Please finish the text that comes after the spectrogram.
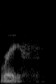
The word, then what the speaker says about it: Ralph: Isn't his name Ralph? It's spelt like Ralph, but it's said like Rafe.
